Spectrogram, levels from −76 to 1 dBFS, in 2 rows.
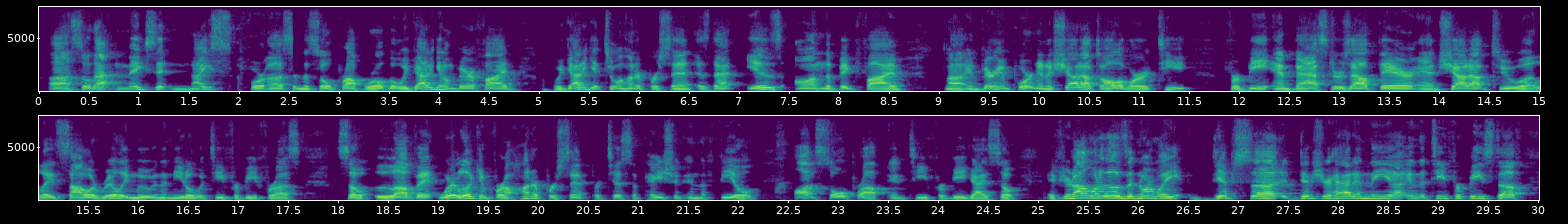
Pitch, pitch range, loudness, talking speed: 130 Hz, 120-155 Hz, -16 LUFS, 220 wpm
